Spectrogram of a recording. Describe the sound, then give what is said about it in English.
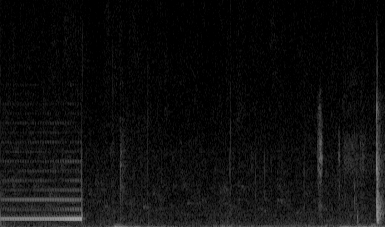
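A single steady electronic phone tone lasts about a second, then cuts off, leaving quiet line hiss with a few faint clicks and bumps, like a call ringing on the other end. “Let's see if I can get him on the phone.”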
